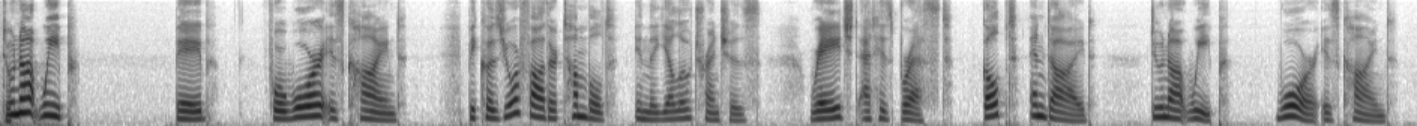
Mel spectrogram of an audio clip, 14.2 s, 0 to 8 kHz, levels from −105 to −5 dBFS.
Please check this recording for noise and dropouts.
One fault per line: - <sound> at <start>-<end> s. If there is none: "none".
none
